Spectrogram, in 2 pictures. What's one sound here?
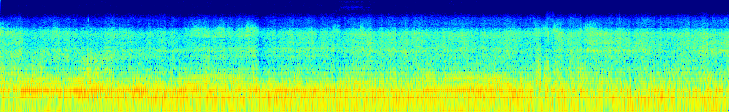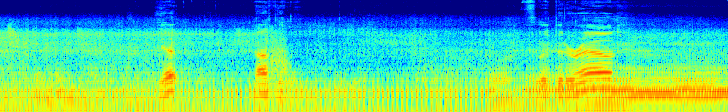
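A dirt bike engine revs and rumbles close by.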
